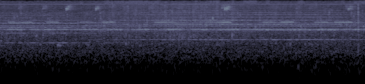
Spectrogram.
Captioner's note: crickets chirping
